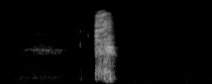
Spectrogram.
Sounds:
Sneeze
